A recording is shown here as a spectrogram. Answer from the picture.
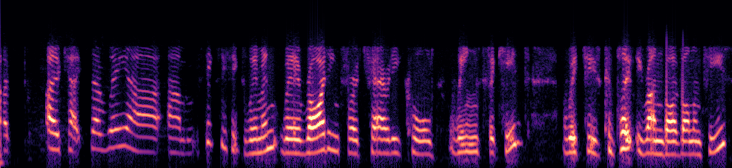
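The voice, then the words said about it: Hoarse, worn-out voice. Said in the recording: “Sorry, I'm losing my voice because I've been singing and laughing so much all week.”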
